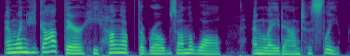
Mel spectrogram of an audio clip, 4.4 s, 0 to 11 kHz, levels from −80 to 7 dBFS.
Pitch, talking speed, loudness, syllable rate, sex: 190 Hz, 245 wpm, -18 LUFS, 5.2 syllables/s, female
